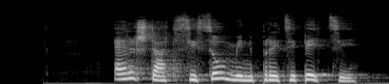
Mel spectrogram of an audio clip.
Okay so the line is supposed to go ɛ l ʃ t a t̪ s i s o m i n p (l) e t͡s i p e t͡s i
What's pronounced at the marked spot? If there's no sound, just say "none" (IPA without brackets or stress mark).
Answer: ɾ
